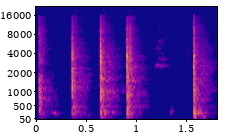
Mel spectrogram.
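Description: Five drum-like thumps on the back of a 12 by 12 stretched canvas with push pins in each corner. The short, resonant knocks fade quickly and show the canvas is tight and ready for pouring.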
